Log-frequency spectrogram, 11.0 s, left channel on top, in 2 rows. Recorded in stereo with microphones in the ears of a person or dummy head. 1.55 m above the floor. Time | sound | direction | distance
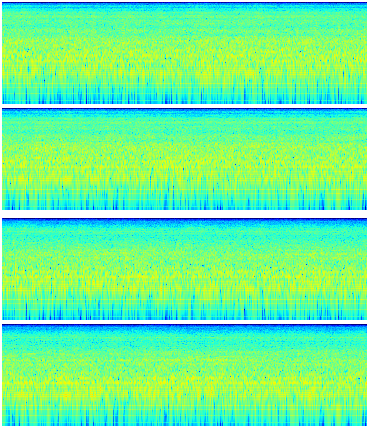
0.0 | running water | 40° left (ahead or behind) | 3.5 m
